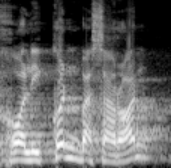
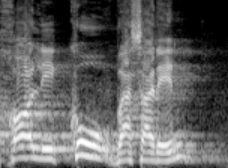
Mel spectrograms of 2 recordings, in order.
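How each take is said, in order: First: The first word ends in -un, the second in -on. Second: The first word ends in -u, the second in -in. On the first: The creation will happen in the future. "Kalau dibaca khaliqun basyaron, aku akan menciptakan manusia" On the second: The creation has already happened. "Tapi kalau dibaca khaliqu basyarin, aku telah menciptakan manusia"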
